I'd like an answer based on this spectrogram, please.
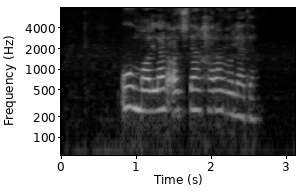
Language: Uzbek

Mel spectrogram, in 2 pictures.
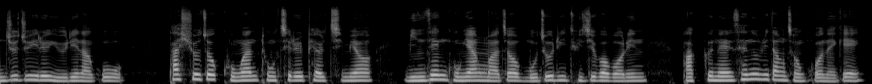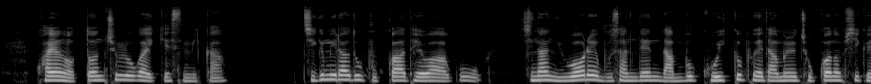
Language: Korean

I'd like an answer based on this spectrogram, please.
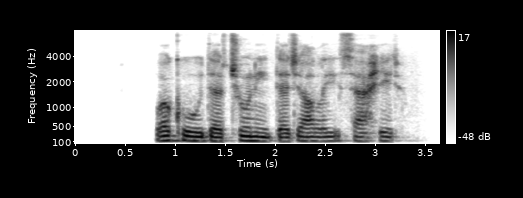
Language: Central Kurdish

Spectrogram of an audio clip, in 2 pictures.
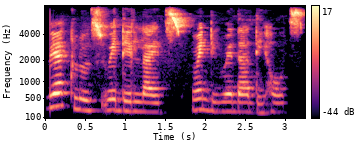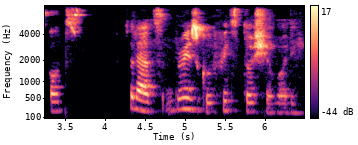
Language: Nigerian Pidgin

